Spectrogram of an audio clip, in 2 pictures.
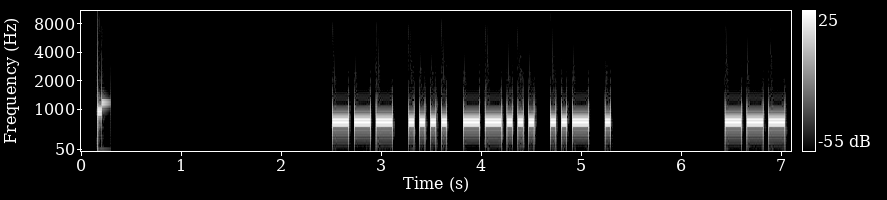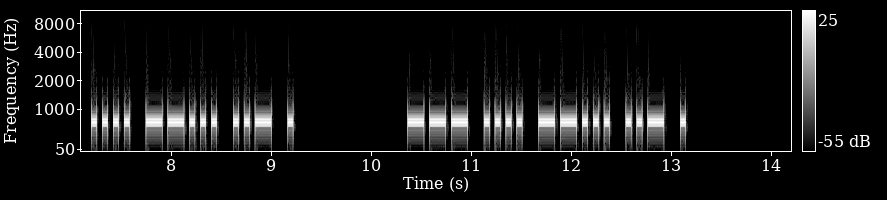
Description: Morse code, heard as a keyed tone, about 22 wpm, 700 Hz. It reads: OH7UE OH7UE OH7UE
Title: DXCC-100 Call Signs - 5 Characters - Repeated 3x - 22wpm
